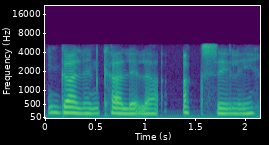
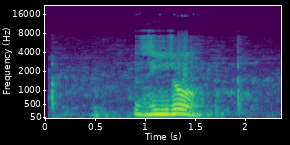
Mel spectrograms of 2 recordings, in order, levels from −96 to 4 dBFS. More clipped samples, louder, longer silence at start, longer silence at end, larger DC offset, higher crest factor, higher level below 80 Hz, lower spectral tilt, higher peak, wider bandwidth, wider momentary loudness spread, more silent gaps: neither; second, -23 LUFS vs -12 LUFS; about the same, 0 s vs 0.05 s; second, 0 s vs 0.8 s; first, 0.5% vs under 0.1%; about the same, 16 dB vs 14 dB; about the same, -52 dBFS vs -50 dBFS; second, -6.5 dB/octave vs -9 dB/octave; second, -6 dBFS vs -2 dBFS; second, 5.4 kHz vs 7.6 kHz; second, 6 LU vs 15 LU; neither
